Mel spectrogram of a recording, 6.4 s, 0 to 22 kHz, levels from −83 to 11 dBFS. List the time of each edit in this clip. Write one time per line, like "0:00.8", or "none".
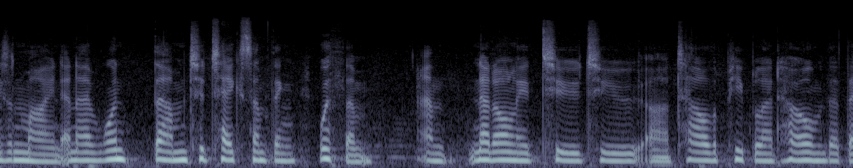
0:02.3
